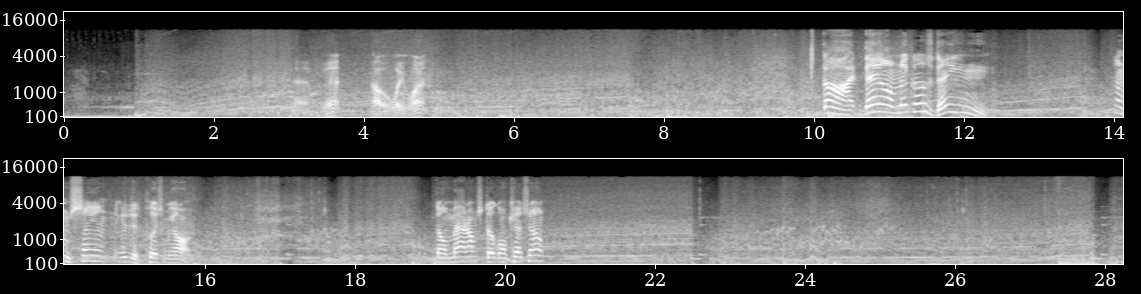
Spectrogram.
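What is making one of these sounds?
A sports car engine roars as the car speeds along.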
